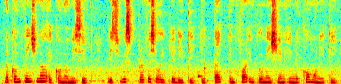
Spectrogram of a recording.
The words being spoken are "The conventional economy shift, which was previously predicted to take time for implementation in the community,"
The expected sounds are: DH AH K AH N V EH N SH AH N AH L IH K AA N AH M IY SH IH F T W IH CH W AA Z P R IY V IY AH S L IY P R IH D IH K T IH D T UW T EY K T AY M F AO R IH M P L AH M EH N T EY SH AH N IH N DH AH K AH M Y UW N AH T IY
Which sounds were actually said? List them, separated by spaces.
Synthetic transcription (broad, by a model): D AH K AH N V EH N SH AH N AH L IH K AA N AH M IY S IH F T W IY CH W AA S P R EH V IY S L IY P R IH D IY T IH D T UW T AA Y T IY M F AO R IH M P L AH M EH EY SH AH N IH N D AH K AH M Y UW N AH T IY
